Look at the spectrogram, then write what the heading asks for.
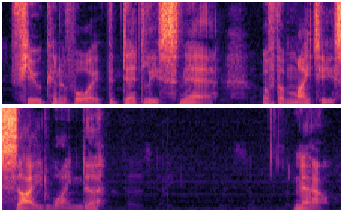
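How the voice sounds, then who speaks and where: A man playing a mockingly polite, theatrical supervillain in an audio roleplay, talking with deliberate, taunting menace. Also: medium pitch, dry recording. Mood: smug, taunting. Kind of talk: audio roleplay addressed to the listener.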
